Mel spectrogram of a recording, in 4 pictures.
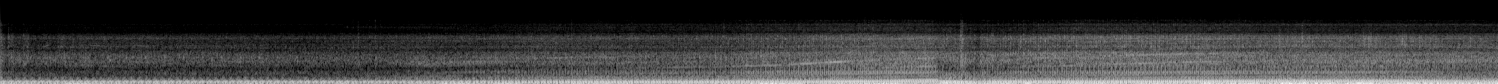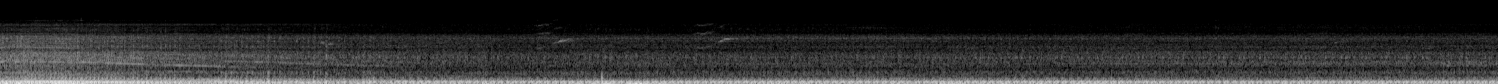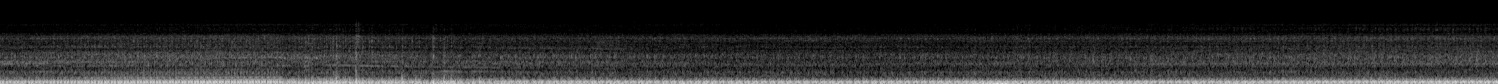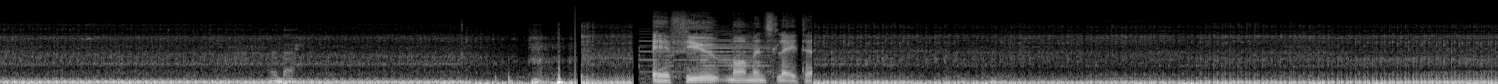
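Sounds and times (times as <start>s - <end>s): motorcycle engine rumbling: 0.0s - 8.6s, 9.4s - 30.4s, 53.1s - 59.8s.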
